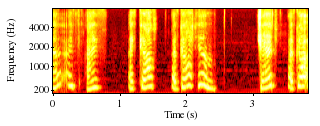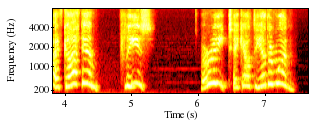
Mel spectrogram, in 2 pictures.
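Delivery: timid little voice. A character calls to an ally during a fight: timid little voice. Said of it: "a timid little voice just going".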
